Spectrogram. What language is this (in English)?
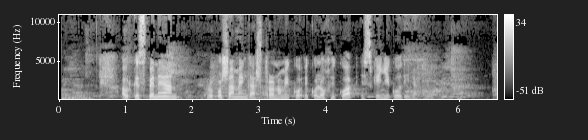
Basque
